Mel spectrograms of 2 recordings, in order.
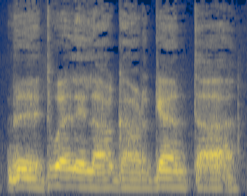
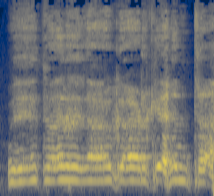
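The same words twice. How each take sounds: First: It is said in a clear, normal voice. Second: It is said in a hoarse, strained voice.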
